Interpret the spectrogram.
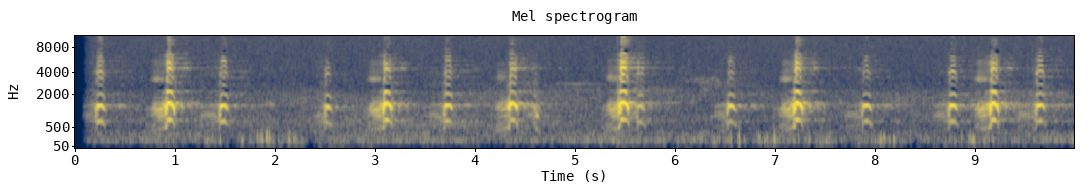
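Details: Geese calling to each other from neighbouring roofs, giving loud nasal honks singly or in quick pairs, about fifteen in ten seconds, with a faint low background hum.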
